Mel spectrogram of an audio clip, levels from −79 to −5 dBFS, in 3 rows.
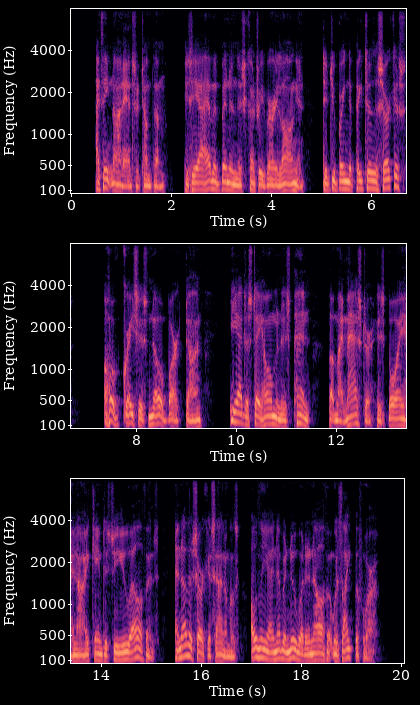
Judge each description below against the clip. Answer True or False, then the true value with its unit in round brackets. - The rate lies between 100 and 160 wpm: False (185 wpm)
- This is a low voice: True (105 Hz)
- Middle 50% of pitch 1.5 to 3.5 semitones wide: False (5.3 semitones)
